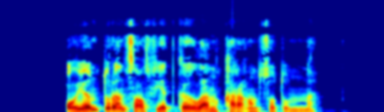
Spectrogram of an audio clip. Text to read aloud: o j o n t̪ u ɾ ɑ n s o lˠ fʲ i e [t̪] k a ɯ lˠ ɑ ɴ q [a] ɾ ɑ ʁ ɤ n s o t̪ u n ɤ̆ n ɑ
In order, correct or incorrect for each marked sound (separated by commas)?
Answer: correct, incorrect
